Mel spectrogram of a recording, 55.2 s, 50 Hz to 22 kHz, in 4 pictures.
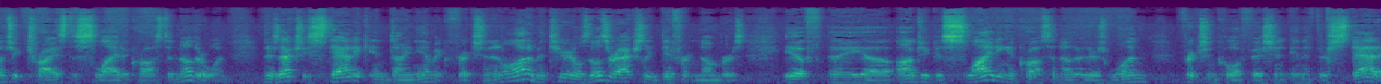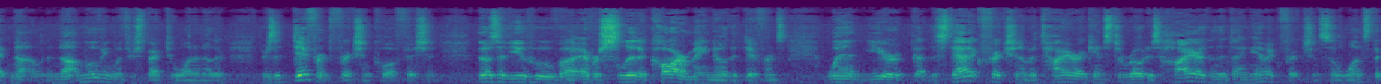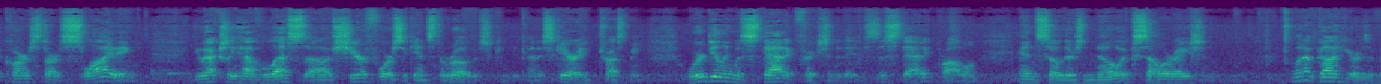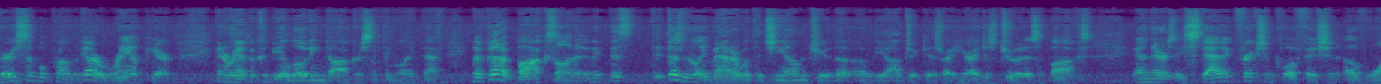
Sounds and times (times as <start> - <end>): Speech: 0.0 - 39.8, 40.4 - 55.2.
